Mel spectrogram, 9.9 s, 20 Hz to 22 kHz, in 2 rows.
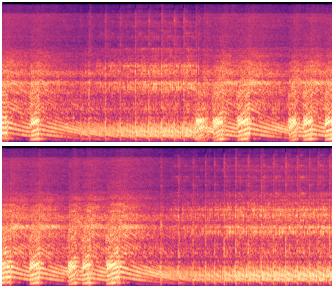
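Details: Husqvarna 262XP/257 chainsaw, cleaned up, fresh fuel squirted in cylinder, possible water in cylinder cleared: saw snarls up and drops back in quick, clean blips with a crisp two-stroke rasp and no misfire; normal running.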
